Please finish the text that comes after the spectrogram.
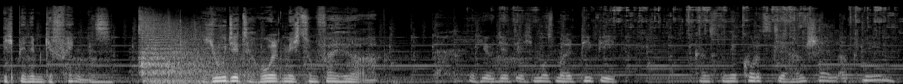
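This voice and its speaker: A man's voice: medium pitch, normal speed, natural voice. An actor playing an anxious, cornered man in a German radio drama, with a hesitant way of speaking. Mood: dreamy, uneasy. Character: anxious, cornered man, haplessly scheming, dream narrator. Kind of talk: German radio drama acting and first-person narration. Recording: music bed under the voice. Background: music.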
